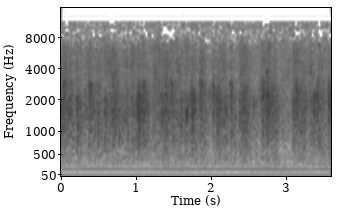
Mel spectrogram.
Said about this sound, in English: Give Jesus a hand clap today.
